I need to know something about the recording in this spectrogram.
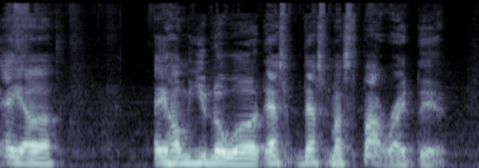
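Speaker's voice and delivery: mock courteous, easygoing, polite, gentle tone. Acting out how people say it in a polite way: imitating a polite request. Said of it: "they gonna say it in a polite way".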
